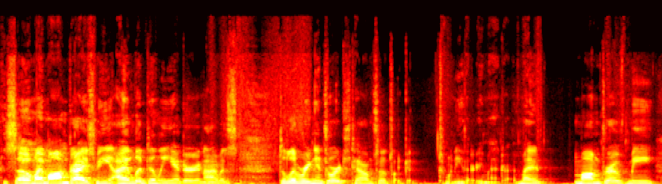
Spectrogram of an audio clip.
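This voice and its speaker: A woman's voice: lowish voice, fairly even intonation, fast talker, vocal fry, a bit bright. A woman, chatting as podcast co-host and telling a personal story with lots of fillers and quoted voices. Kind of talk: casual chat, telling her birth story.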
